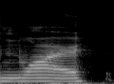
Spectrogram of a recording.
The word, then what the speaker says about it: noir: Yeah, That's the beauty of noir, film noir, film noir. film noir. Noir. Thank you for pronouncing it how it's intended.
